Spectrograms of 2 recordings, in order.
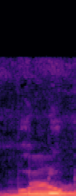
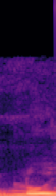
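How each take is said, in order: First: It is said as two syllables, 'bul-lu'. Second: It is said as one syllable, 'blue'.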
